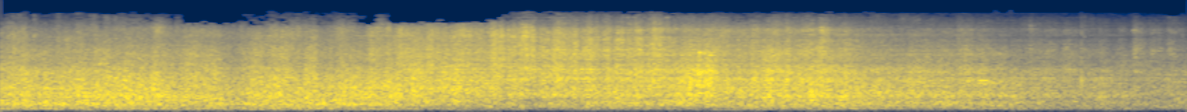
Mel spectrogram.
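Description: Double-stack intermodal container cars of a freight train rolling past, the wheels clattering over the rail joints. The sound fades over the last few seconds as the cars move away.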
